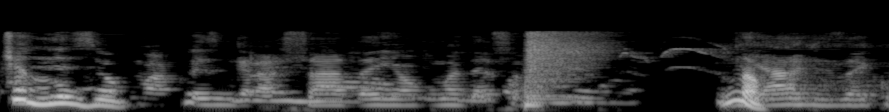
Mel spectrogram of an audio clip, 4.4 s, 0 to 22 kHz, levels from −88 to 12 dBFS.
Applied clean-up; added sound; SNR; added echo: classical method Wiener filter.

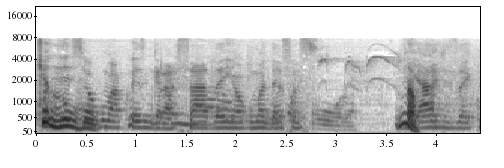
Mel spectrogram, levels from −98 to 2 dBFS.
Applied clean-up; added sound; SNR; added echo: none; none; none; none.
